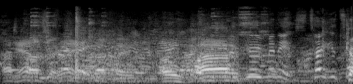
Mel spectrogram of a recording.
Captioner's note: loud chatter and background noise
